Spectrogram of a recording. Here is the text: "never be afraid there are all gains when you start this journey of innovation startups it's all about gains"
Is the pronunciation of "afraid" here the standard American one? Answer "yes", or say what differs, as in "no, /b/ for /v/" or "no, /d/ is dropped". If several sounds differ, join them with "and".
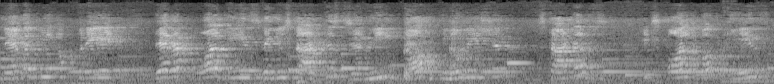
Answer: no, /p/ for /f/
